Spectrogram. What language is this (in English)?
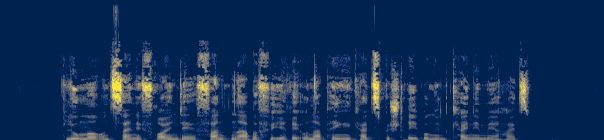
German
